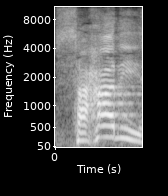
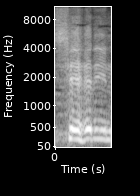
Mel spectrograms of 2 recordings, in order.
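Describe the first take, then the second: First: The word begins with an open 'sa' sound. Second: The word begins with a 'se' sound. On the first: It refers to the dawn meal. The speaker calls it right. "ভাষাটা যেটা বলতে হবে সেটা হলো কি? সাহারি" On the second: It sounds like the word for magic. The speaker calls it wrong. "এই সেহেরি শব্দটা ভুল উচ্চারণ"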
